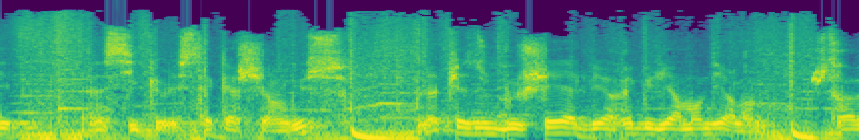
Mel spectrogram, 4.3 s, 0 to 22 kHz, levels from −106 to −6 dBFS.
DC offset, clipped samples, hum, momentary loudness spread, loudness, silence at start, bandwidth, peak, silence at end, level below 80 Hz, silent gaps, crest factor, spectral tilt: under 0.1%; under 0.1%; none; 3 LU; -9 LUFS; 0 s; 17.5 kHz; 0 dBFS; 0 s; -18 dBFS; none; 8 dB; -4 dB/octave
